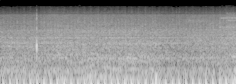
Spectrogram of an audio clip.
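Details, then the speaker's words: Old-body Honda PCX scooter, first start after engine rebuild fixing a previous crank noise: even soft putter at idle, no knock or rattle; normal quiet idle. "zaten hondaların çalışma şekli sessiz bir şekilde çalışır görüyorsunuz hiçbir sessiz"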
